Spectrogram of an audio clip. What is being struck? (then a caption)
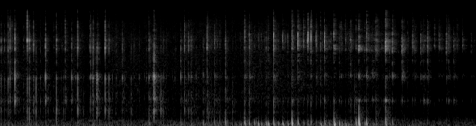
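Small wooden cup. A hand-sized, hollow, empty wooden cup with an open rim is tapped rapidly with fingernails and then fingertips. The taps give a resonant wood-block sound: bright, clicky nail strikes with a low hollow thump, each dying away almost at once. The tapping continues as a steady, irregular patter throughout.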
